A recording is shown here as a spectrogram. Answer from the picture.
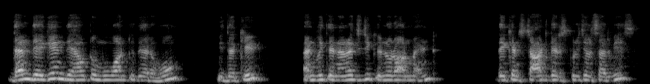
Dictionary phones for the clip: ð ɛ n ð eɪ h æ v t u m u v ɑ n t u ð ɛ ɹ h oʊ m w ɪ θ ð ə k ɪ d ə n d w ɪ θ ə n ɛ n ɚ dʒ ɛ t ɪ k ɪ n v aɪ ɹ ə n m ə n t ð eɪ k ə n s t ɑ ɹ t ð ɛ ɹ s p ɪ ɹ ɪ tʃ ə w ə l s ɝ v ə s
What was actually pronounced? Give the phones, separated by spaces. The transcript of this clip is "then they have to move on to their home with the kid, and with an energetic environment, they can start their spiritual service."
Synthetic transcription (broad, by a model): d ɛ n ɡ eɪ h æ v t u m u v ɑ n t u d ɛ ɹ h oʊ m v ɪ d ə k ɪ d ə n d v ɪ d ə n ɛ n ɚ dʒ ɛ t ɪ k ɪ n ɔ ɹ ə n m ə n t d eɪ k ə n s t ɑ ɹ t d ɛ ɹ s p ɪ ɹ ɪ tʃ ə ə l s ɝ v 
